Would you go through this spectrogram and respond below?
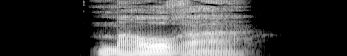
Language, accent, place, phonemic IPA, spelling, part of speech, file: German, Germany, Berlin, /ˈmaʊ̯ʁɐ/, Maurer, noun / proper noun, De-Maurer2.ogg
- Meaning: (noun) bricklayer, mason (craftsperson who builds in stone; male or unspecified sex); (proper noun) a surname; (noun) An inhabitant of Mauren (e.g. Liechtenstein)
